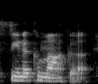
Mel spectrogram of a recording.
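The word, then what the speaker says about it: Tsenacomoco: spelling but it's t-s-e-n-a-c-o-m-o-c-o a lot of people pronounce it as Cena comococina kamoko it's Cina kamaka it is the land of Chief Powhatan in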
